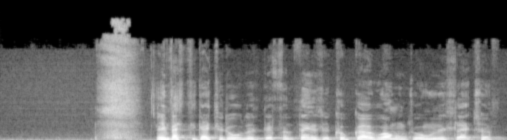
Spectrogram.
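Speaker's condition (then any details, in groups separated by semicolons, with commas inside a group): Deafness; cannot hear own voice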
